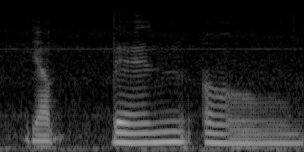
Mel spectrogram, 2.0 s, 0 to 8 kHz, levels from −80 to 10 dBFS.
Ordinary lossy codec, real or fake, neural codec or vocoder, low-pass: none; real; none; 7.2 kHz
